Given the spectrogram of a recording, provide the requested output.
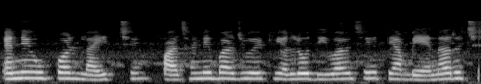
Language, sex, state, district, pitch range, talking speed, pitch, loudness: Gujarati, female, Gujarat, Gandhinagar, 245-275 Hz, 160 wpm, 265 Hz, -16 LUFS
